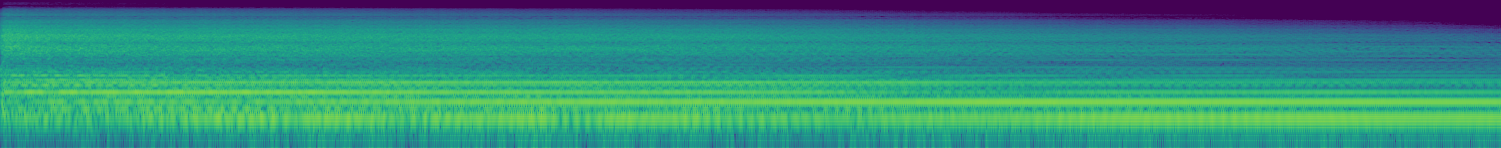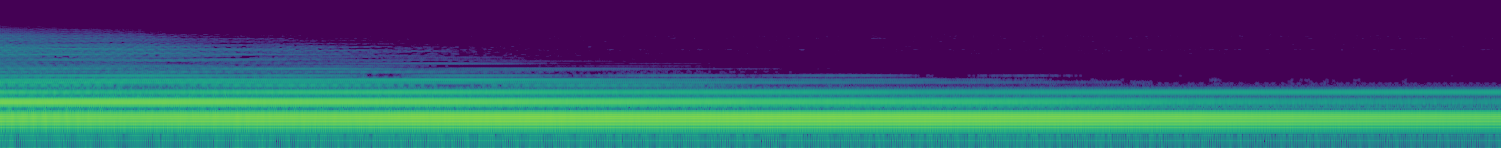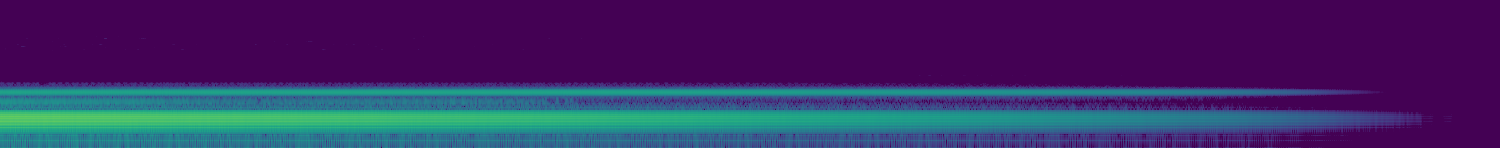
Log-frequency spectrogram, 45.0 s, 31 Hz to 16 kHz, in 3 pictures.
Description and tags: Dist Chr A5th
Standard A 5th chord. A (5th) string open, D (4th) string 2nd fret, G (3rd) string, 2nd fret. Down strum.
distorted-guitar, rhythm-guitar, chords, distorted, rhythm, guitar, guitar-chords, distortion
